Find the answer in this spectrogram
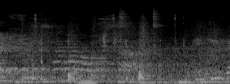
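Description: Running footsteps on a padded trampoline-park floor: a few short thuds about half a second apart.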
